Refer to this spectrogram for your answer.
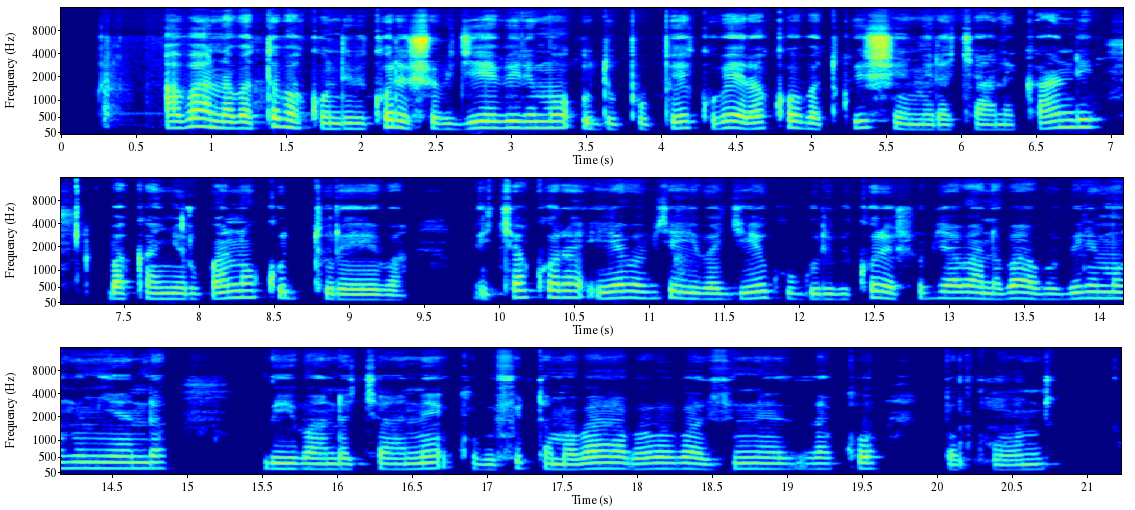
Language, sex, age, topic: Kinyarwanda, female, 25-35, education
